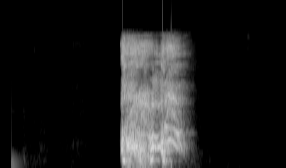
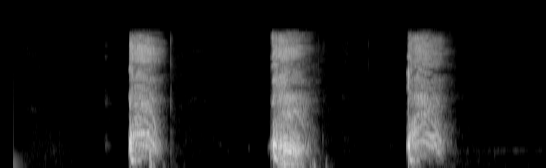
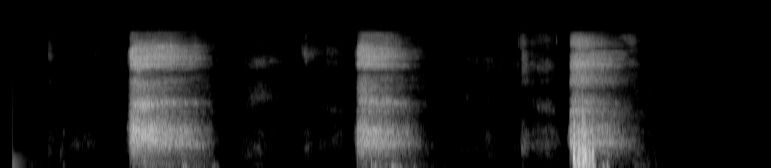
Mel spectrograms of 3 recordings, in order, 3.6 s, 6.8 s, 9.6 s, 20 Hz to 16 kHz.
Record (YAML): cough_length: 3.6 s
cough_amplitude: 32767
cough_signal_mean_std_ratio: 0.38
three_cough_length: 6.8 s
three_cough_amplitude: 28909
three_cough_signal_mean_std_ratio: 0.31
exhalation_length: 9.6 s
exhalation_amplitude: 25073
exhalation_signal_mean_std_ratio: 0.29
survey_phase: beta (2021-08-13 to 2022-03-07)
age: 45-64
gender: Male
wearing_mask: 'No'
symptom_cough_any: true
symptom_runny_or_blocked_nose: true
symptom_fatigue: true
symptom_headache: true
symptom_change_to_sense_of_smell_or_taste: true
symptom_loss_of_taste: true
symptom_onset: 3 days
smoker_status: Never smoked
respiratory_condition_asthma: false
respiratory_condition_other: false
recruitment_source: Test and Trace
submission_delay: 2 days
covid_test_result: Positive
covid_test_method: RT-qPCR
covid_ct_value: 21.1
covid_ct_gene: ORF1ab gene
